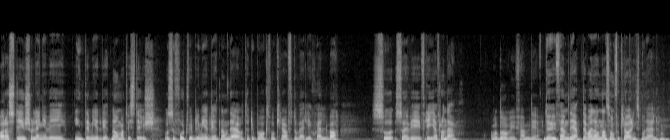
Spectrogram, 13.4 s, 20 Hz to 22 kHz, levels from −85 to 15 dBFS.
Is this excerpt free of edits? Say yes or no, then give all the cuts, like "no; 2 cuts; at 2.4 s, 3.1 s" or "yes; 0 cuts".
yes; 0 cuts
